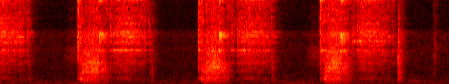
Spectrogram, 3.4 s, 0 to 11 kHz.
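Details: Freshly rebuilt Husqvarna 55 chainsaw with decompression valve in, stop switch on and fuel visible; three rasping recoil pulls, engine turns over without firing; cause not confirmed; cranks but will not start.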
